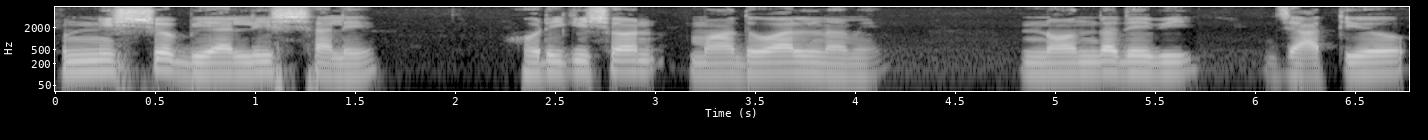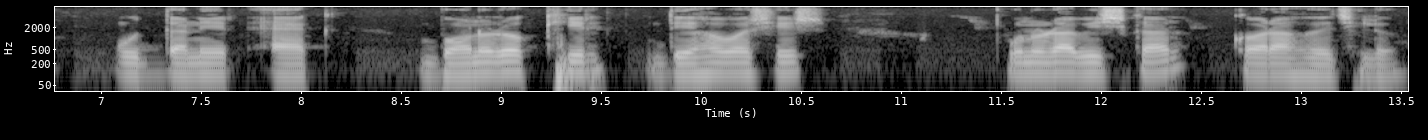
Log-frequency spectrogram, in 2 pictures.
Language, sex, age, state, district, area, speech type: Bengali, male, 18-30, West Bengal, Howrah, urban, read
